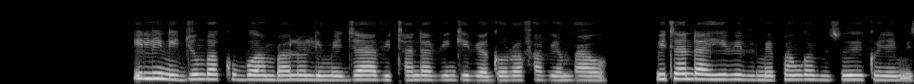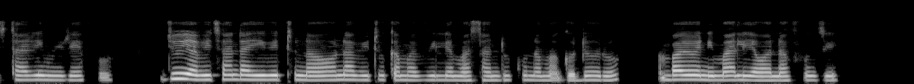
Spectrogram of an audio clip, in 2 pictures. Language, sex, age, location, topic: Swahili, female, 18-24, Nairobi, education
